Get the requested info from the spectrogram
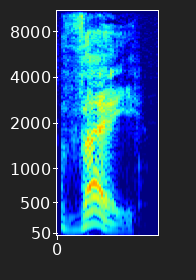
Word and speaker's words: Veil: Simone Veil's last name is French and therefore pronounced Veil, rhymes oh. with Bay.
